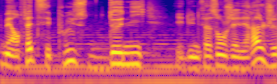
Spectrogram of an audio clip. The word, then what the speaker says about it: D'ni: Atrus est donc un damné qui parle damné à damné. Je prononce ce mot damné car j'en ai pris l'habitude, mais en fait c'est plus Denis, et d'une façon générale je vais mal prononcer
